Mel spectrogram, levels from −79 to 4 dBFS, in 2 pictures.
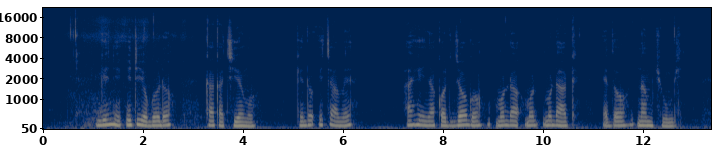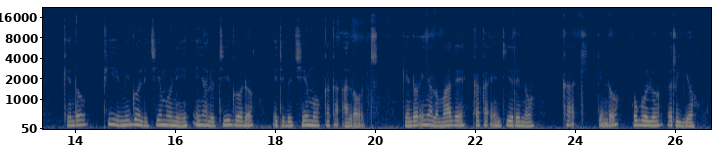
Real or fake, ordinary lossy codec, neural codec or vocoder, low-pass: fake; none; vocoder, 44.1 kHz, 128 mel bands every 512 samples, BigVGAN v2; none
